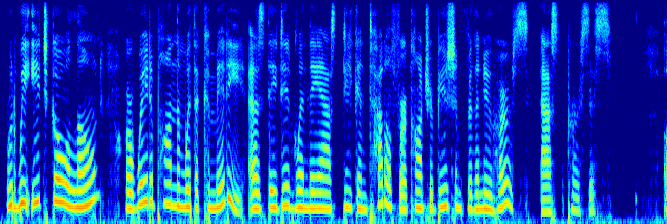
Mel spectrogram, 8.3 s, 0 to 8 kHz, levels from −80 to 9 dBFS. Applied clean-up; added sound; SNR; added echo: neural mask model Resemble Enhance denoiser.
